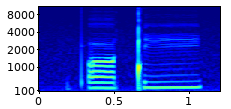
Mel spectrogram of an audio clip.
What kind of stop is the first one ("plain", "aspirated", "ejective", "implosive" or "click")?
ejective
